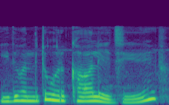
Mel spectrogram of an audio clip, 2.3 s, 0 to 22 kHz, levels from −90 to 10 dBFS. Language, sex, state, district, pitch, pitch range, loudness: Tamil, male, Tamil Nadu, Kanyakumari, 165 Hz, 150-185 Hz, -13 LUFS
